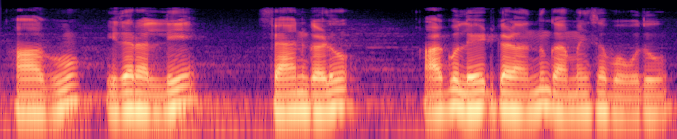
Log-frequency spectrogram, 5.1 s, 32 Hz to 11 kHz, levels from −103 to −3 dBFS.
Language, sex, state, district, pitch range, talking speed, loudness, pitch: Kannada, male, Karnataka, Bangalore, 100-130 Hz, 95 wpm, -17 LUFS, 110 Hz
